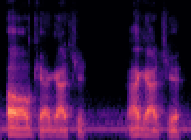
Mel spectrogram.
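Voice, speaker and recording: A man's voice: deep voice, steady tone, quick pace, a little mellow, muffled recording, slight background noise. An older man hosting a live stream, chatting in a folksy way and greeting viewers by name as he reads their comments. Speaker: livestream host. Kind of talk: casual live-stream chat reading comments.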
